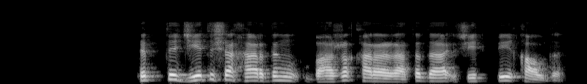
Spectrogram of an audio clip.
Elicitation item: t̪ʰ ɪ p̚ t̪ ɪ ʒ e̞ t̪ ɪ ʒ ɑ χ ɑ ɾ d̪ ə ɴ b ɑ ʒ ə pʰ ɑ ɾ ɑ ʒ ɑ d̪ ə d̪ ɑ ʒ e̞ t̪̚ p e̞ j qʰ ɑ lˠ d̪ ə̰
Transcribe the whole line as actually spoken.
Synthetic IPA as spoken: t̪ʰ ɪ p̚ t̪ ɪ ʒ e̞ t̪ ɪ ʃ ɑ χ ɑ ɾ d̪ ə ɴ b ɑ ʒ ə qʰ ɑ ɾ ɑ ʒ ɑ t̪ ə d̪ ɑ ʒ e̞ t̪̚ p e̞ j qʰ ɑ lˠ d̪ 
